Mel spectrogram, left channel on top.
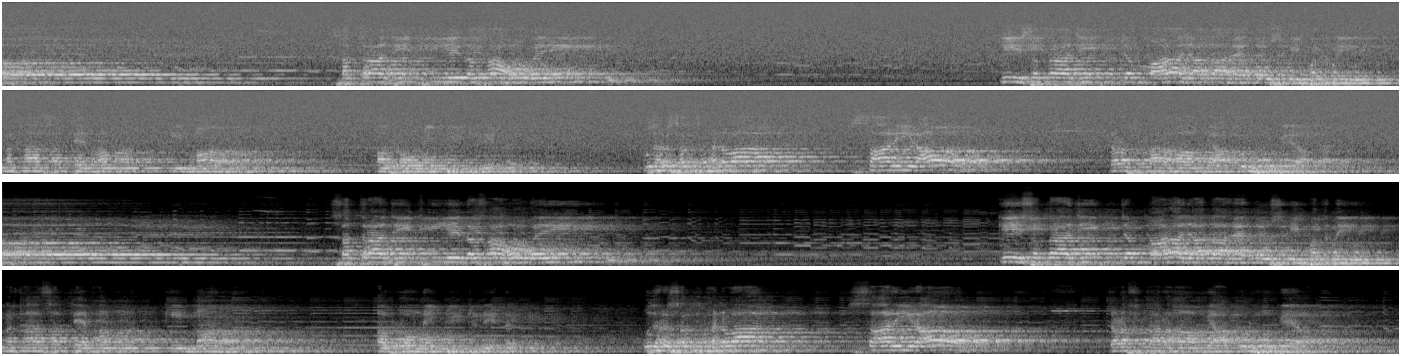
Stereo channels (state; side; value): noise; left; hiss, 2 dB below the sound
